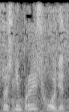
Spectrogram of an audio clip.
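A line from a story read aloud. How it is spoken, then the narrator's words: Frightened question. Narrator (Russian): испуганно спросил кабанчик Фуфу у профессора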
